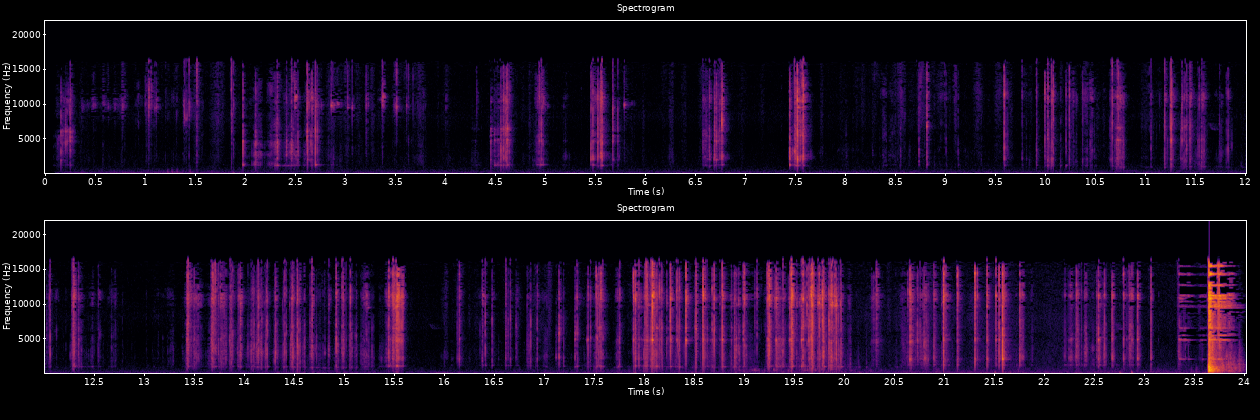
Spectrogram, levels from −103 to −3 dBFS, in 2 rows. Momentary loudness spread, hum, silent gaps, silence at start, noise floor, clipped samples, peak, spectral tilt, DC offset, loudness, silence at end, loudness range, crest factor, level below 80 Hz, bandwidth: 20 LU; none; none; 2.5 s; -80 dBFS; under 0.1%; 0 dBFS; -0.5 dB/octave; under 0.1%; -31 LUFS; 0.1 s; 16 LU; 40 dB; -82 dBFS; 17 kHz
